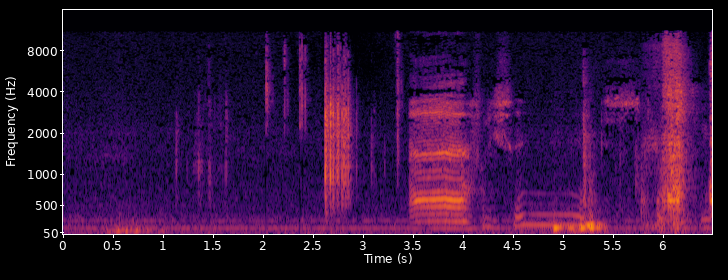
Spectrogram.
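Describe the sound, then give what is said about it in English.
Dice rattle and clatter across a table in a short burst of sharp clicks, rolled for a Spot Hidden check in a tabletop role-playing game, while a brief murmur of voices rises in the middle. “Go ahead and we'll say you'll make a spot hidden roll on that one.”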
